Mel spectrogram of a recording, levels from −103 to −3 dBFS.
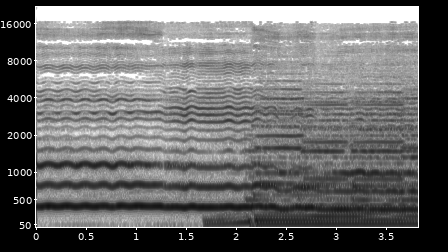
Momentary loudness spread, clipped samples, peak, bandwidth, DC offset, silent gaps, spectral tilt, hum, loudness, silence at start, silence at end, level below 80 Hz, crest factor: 1 LU; under 0.1%; -2 dBFS; 17 kHz; under 0.1%; none; -6 dB/octave; none; -15 LUFS; 0 s; 0 s; -26 dBFS; 12 dB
